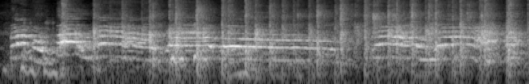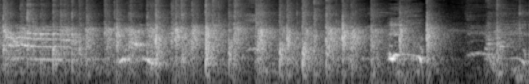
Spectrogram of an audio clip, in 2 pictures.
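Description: Hands clapping in a steady rhythm while a woman's and a girl's voices sing along in long held notes.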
